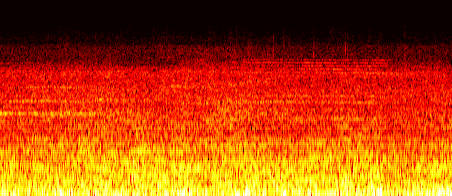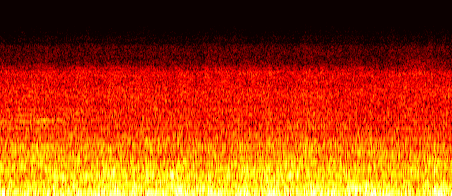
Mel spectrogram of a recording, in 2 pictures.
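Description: Escalator running, heard from on its moving steps: a steady low mechanical rumble with the general noise of a shopping centre around it.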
